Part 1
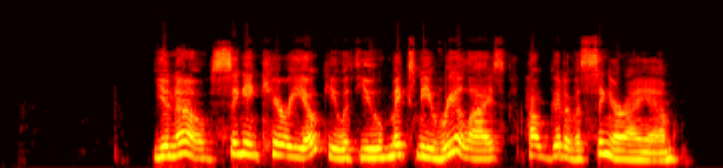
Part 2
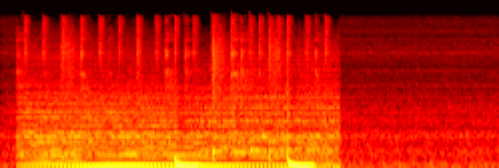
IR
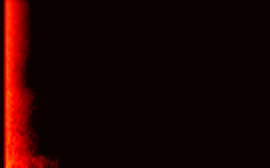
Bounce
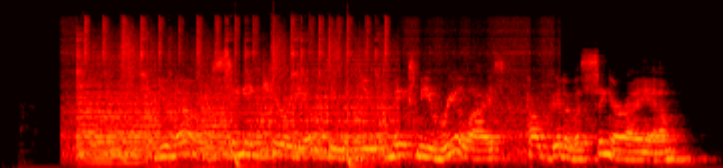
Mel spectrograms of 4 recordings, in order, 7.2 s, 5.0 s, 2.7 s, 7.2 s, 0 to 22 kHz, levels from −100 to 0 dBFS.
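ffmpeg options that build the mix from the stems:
-filter_complex "[0:a]lowpass=f=4k:w=0.5412,lowpass=f=4k:w=1.3066,acompressor=threshold=-31dB:ratio=6,volume=-5.5dB,asplit=2[a][b];[b]volume=-4.5dB[c];[1:a]highpass=f=130:w=0.5412,highpass=f=130:w=1.3066,asoftclip=type=hard:threshold=-24dB,adelay=600,volume=-5dB[d];[2:a]atrim=start_sample=2205[e];[c][e]afir=irnorm=-1:irlink=0[f];[a][d][f]amix=inputs=3:normalize=0,alimiter=level_in=11.5dB:limit=-24dB:level=0:latency=1:release=69,volume=-11.5dB"

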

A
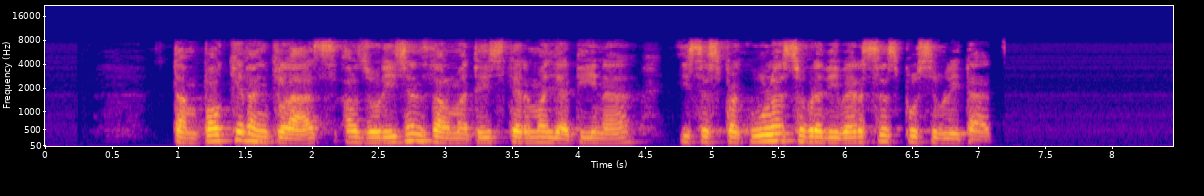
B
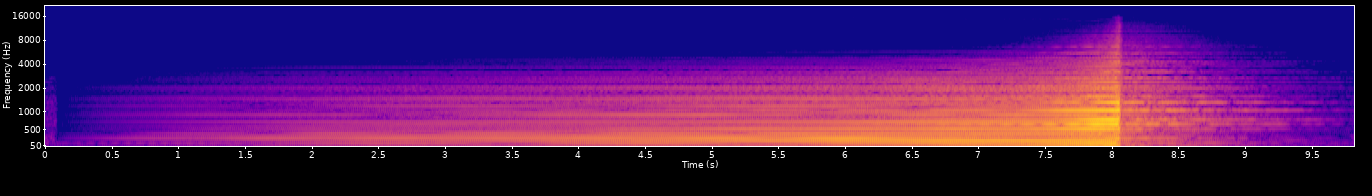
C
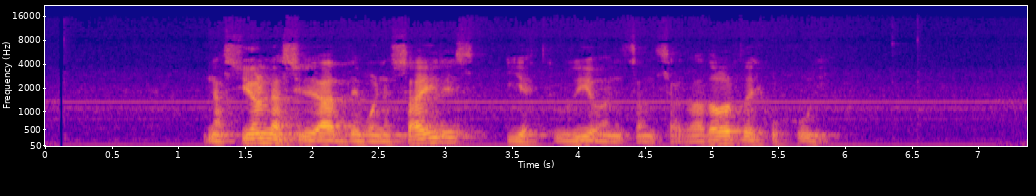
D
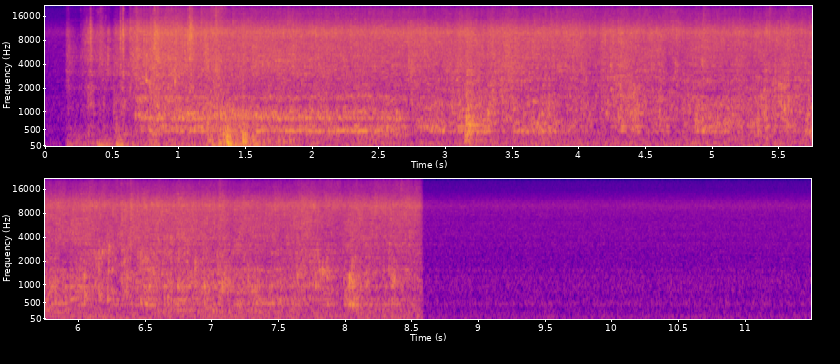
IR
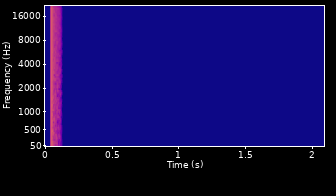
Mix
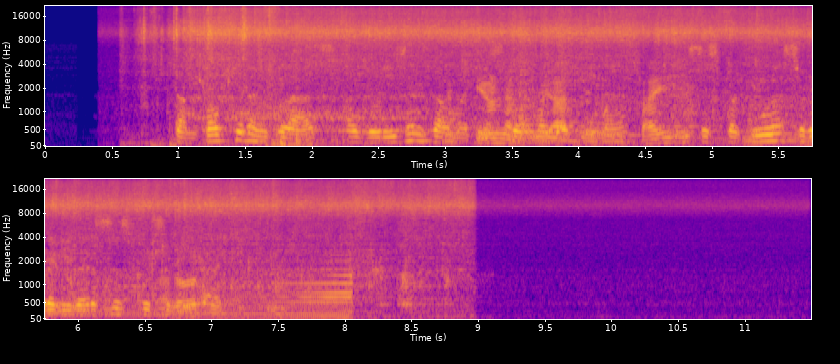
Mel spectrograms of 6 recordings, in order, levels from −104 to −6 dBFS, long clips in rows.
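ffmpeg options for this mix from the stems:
-filter_complex "[0:a]volume=-6.5dB[a];[1:a]volume=-19dB[b];[2:a]adelay=1750,volume=-3.5dB[c];[3:a]flanger=delay=7:depth=3.1:regen=64:speed=0.34:shape=triangular,aexciter=amount=2.9:drive=8.5:freq=8.5k,adelay=400,volume=-1dB[d];[a][b][c][d]amix=inputs=4:normalize=0"

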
